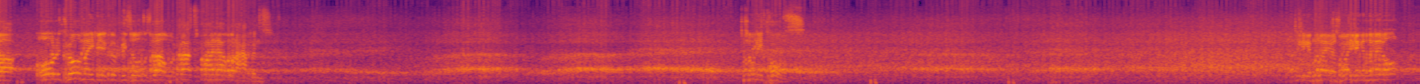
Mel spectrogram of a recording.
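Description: A large stadium crowd murmurs and chants steadily.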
